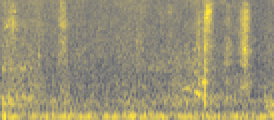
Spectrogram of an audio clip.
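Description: Quiet room with faint rustling of a baby's clothing as a hand moves over it, and a few soft ticks about one and a half seconds in.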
